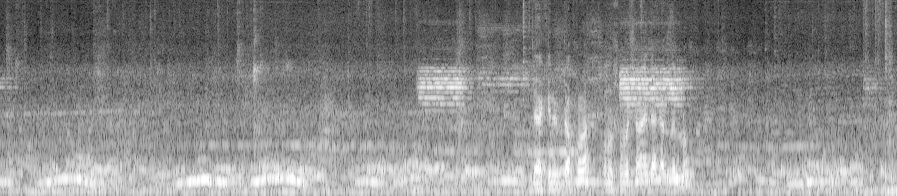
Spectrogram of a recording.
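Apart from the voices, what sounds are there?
pigeons cooing, nun pigeons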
